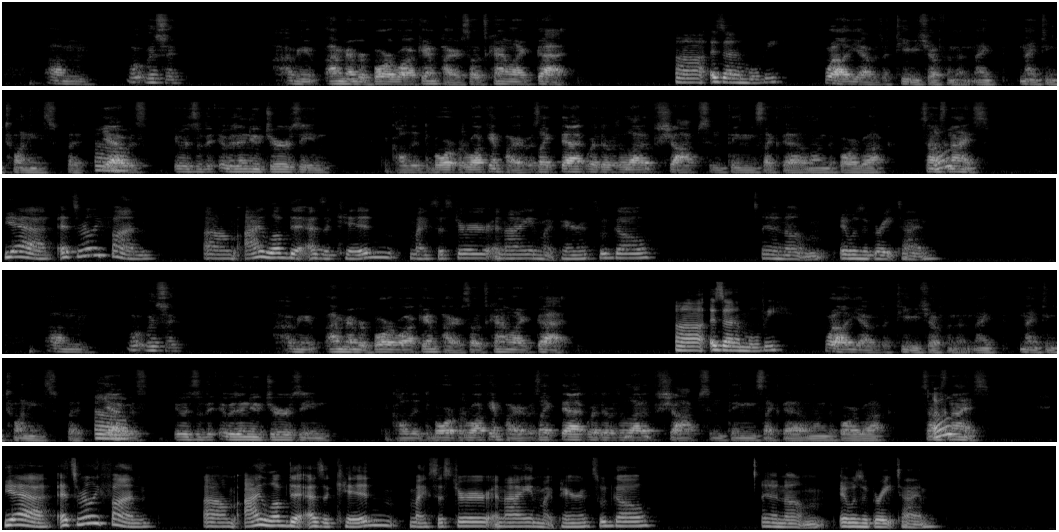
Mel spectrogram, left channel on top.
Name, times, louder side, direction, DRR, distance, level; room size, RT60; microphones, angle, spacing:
voice 1, 0.4-0.9 1.2-1.7 2.7-5.6 8.2-9.9 10.2-11.9 12.3-13.8 14.5-19.3 19.7-20.3, left 1 dB, 35° left, 1.0 m, -33 dB
voice 2, 6.7-7.8 11.5-11.8 16.8-17.0 19.8-20.3 21.1-22.6 23.1-27.6 28.7-30.5, right 4 dB, 65° right, 0.3 m, -30 dB
2.5 x 2.1 x 2.9 m
head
